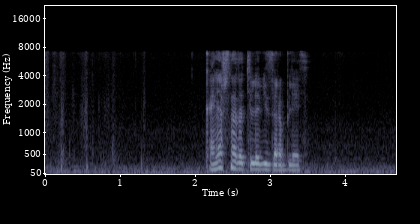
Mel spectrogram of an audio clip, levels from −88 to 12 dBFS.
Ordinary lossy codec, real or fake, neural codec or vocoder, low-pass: none; real; none; 7.2 kHz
